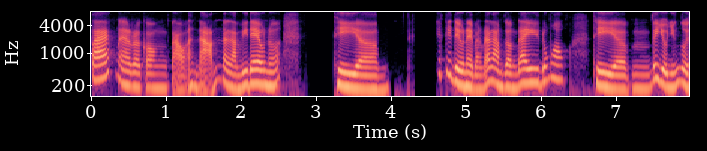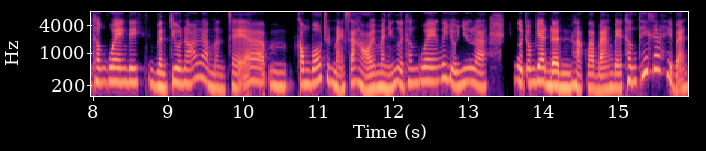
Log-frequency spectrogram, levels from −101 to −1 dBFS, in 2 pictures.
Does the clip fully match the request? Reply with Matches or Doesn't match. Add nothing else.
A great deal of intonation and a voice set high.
Doesn't match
